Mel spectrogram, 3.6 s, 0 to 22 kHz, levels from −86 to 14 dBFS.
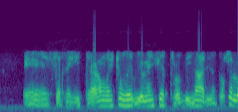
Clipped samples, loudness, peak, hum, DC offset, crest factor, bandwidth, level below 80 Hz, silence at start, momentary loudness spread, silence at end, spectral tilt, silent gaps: under 0.1%; -17 LUFS; -4 dBFS; none; under 0.1%; 14 dB; 5.4 kHz; -56 dBFS; 0.35 s; 8 LU; 0 s; -8.5 dB/octave; none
